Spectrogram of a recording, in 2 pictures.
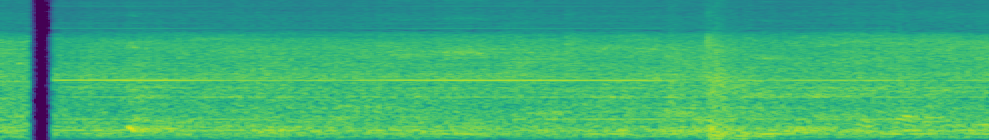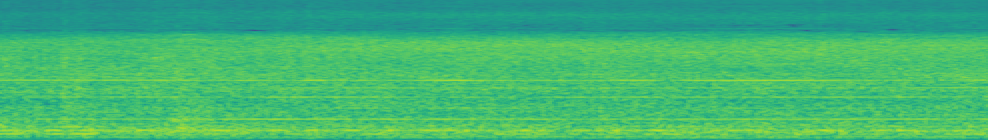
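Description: Planon hot-air overlap welding machine running: a steady blower hiss with a constant whine as it drives along a PVC seam. A short gap just after the start and a single knock about four and a half seconds in.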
